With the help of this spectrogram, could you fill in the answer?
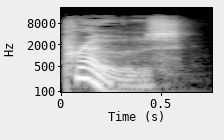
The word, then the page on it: prose: British English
